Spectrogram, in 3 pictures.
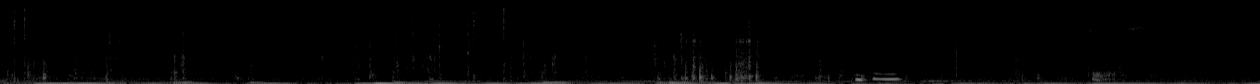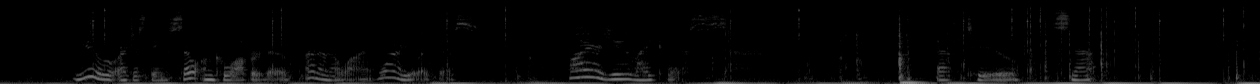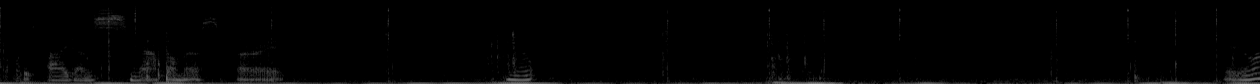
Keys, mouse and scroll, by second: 0.6 click, 2.0 ctrl+u, 2.8 ctrl+u, 4.2 ctrl+u, 5.3 click, 5.8 ctrl+u, 7.0 ctrl+z, 14.0 click, 15.9 click, 18.0 alt+click, 21.0 click, 21.9 f, 23.0 alt+click, 23.4 alt+right click, 23.9 alt+click, 24.3 alt+middle click, 25.2 alt+click, 25.5 alt+middle click, 26.9 alt+right click, 29.5 click, 30.6 ctrl+z, 33.4 ctrl+z, 34.5 alt+click, 36.8 click, 37.7 alt+click.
